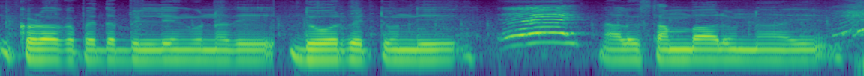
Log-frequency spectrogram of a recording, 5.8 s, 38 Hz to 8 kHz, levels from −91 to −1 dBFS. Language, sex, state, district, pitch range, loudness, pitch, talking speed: Telugu, male, Andhra Pradesh, Srikakulam, 120-125 Hz, -21 LUFS, 125 Hz, 125 wpm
